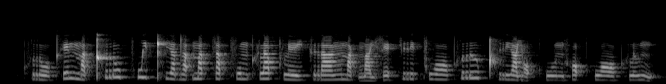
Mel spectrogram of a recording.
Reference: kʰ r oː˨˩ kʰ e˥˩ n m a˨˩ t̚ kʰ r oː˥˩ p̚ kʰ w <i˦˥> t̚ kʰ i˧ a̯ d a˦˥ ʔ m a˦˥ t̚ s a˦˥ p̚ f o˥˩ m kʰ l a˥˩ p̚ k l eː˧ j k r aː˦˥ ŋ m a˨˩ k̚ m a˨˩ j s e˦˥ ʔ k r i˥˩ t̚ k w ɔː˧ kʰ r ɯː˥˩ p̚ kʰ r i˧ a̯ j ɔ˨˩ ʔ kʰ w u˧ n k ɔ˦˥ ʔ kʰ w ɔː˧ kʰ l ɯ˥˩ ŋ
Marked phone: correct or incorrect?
incorrect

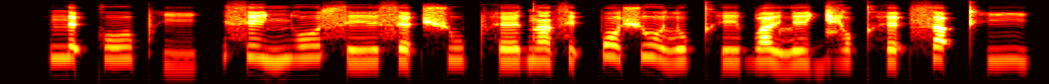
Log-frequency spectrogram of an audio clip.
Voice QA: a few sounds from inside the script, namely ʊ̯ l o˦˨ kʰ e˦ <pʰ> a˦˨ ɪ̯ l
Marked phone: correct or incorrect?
incorrect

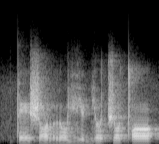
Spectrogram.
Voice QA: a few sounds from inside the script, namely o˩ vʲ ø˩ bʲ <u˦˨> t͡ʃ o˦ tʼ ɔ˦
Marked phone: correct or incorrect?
incorrect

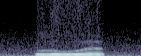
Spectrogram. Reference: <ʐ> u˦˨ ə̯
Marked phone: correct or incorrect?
incorrect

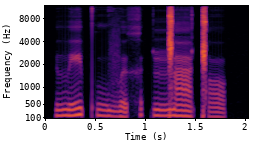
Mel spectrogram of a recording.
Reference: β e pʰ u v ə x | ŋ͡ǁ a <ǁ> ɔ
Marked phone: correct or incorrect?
correct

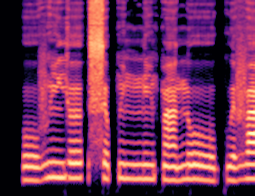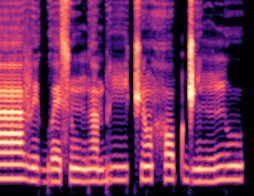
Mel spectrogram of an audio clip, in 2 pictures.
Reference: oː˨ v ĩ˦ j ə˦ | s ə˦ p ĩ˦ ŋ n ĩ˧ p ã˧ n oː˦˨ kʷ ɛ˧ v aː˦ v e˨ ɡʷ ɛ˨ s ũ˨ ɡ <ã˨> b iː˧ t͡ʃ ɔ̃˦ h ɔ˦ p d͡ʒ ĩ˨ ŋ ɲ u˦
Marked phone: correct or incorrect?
incorrect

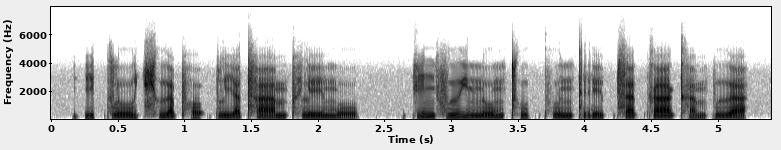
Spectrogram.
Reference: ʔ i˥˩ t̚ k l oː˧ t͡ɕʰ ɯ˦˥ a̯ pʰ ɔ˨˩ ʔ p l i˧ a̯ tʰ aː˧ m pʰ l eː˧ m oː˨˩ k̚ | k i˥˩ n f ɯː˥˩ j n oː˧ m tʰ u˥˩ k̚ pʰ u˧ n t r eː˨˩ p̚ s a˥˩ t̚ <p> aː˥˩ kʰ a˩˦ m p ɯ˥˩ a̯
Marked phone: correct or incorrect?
incorrect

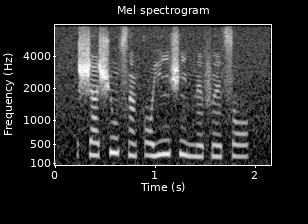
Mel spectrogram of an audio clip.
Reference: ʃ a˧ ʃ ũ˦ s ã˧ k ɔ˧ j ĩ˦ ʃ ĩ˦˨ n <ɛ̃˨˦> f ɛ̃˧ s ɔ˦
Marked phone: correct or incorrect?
incorrect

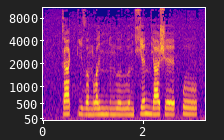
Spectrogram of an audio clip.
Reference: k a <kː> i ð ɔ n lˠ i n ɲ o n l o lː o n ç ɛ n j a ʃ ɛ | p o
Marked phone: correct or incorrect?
correct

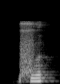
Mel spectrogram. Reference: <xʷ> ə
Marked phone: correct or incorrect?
correct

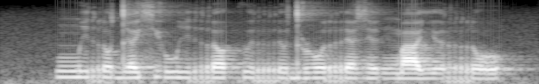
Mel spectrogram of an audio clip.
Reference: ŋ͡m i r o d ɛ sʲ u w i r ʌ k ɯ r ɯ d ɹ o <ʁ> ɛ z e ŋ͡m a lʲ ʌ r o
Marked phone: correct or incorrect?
incorrect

